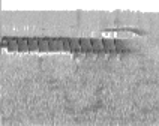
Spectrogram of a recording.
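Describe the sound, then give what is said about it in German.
Birds sing in a park, a rapid run of high, bright chirps trilling for about a second and a half over a steady bed of murmuring background noise. “Wo will ich zuhören? Den Vögeln im Park?”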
